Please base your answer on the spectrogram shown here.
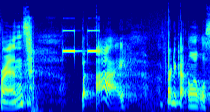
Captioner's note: timer beeps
